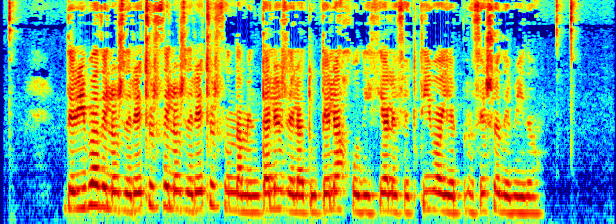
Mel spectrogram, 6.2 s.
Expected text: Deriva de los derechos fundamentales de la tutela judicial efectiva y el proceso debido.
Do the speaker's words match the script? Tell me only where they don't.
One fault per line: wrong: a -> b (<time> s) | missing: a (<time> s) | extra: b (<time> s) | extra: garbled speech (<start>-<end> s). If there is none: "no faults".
extra: de los derechos (1.6 s)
